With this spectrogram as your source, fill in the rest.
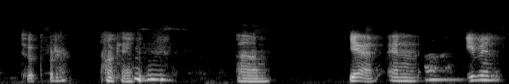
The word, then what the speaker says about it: Tykwer: the wowski plus Tom tyer I still don't know how to pronounce his name but um in and if you're trying to go for the correct German it's tuver tuver okay um yeah and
